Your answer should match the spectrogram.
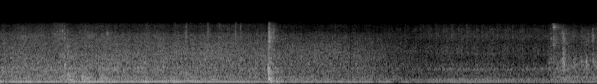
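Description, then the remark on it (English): A tow truck engine idles steadily with a low, even rumble as the truck is pulled into a shed, interrupted once by a sharp metallic clunk partway through, and a few faint knocks near the end. “The guy gets out of the tow truck, pulls it into a shed of some kind.”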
